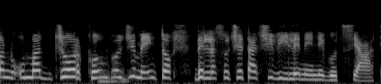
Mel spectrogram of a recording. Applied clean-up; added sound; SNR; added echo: neural diffusion model UNIVERSE++.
